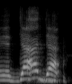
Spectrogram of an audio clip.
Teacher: Lidahnya nggak boleh kena gigi. Lidahnya kena tengah-tengah langit-langit justru.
